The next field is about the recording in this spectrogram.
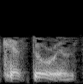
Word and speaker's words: castoreum: I believe the pronunciation is castoreum. Is that correct? – Well, you just taught me something. It is castoreum, C-A-S-T-O-R-E-U-M.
